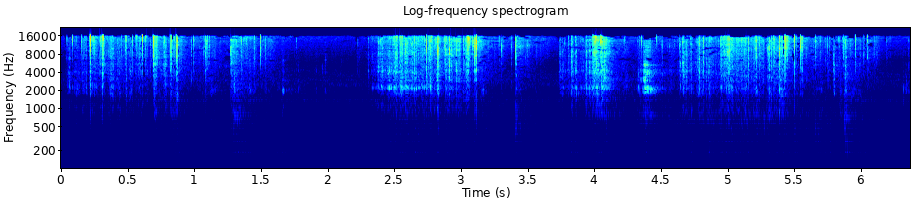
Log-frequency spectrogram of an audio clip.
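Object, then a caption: Soap bar. A metal blade shaves the edges of a solid, crumbly white soap bar with a pink coating. It makes quiet, bright scraping and crumbling strokes in uneven bursts, with soft crackly texture and almost no low end.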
